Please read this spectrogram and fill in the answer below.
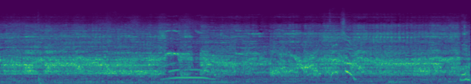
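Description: Animatronic three-headed wolf Halloween prop playing its recorded animal growls and snarls through its speaker after being set off by its step pad.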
